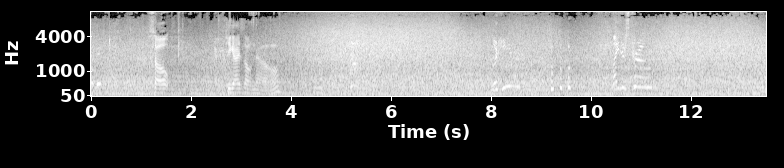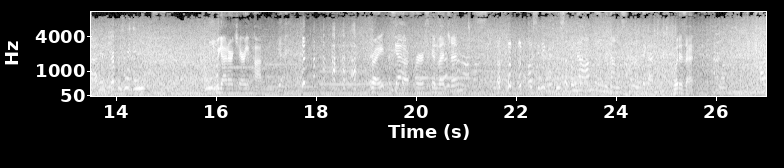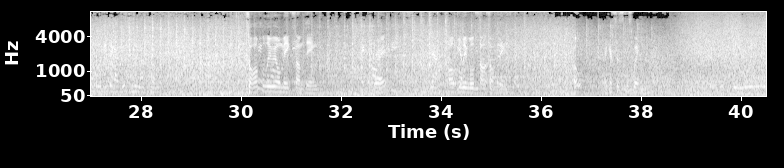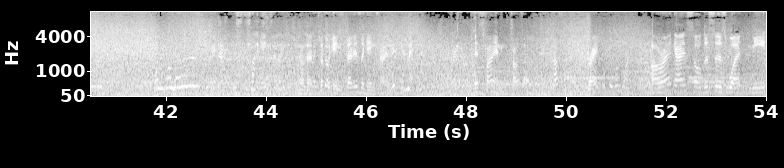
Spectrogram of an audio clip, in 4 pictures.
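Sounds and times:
busy indoor hall noise: 0.0 - 54.0.

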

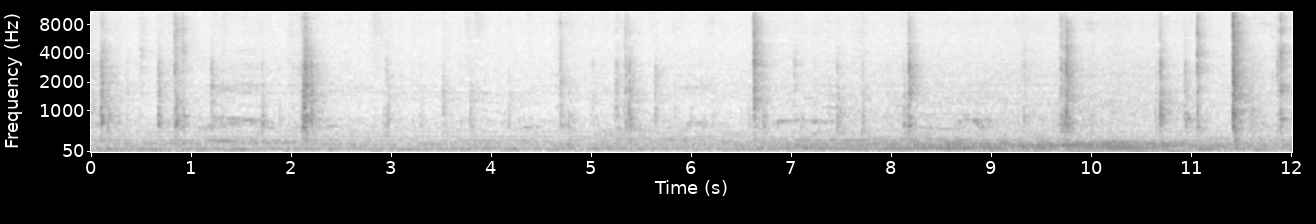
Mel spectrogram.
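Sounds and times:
plastic parts clicking: 0.0 - 12.0.

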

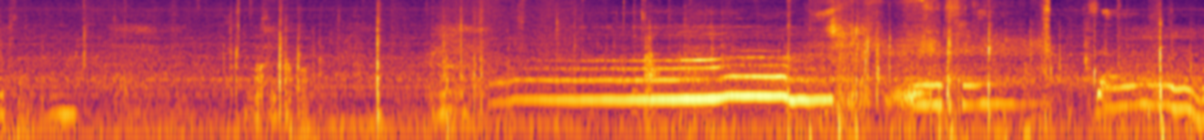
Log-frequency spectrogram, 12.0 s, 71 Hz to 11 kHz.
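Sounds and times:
dog howling: 4.7 - 12.0.

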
